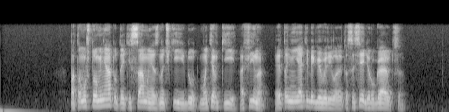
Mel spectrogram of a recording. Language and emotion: Russian, angry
